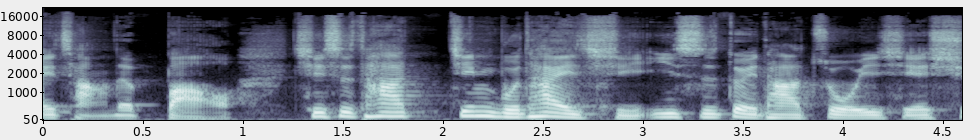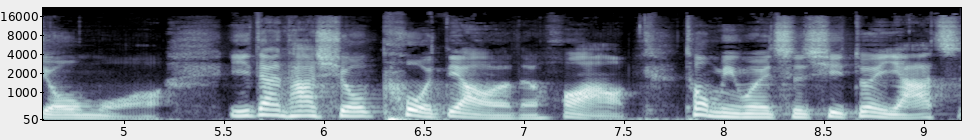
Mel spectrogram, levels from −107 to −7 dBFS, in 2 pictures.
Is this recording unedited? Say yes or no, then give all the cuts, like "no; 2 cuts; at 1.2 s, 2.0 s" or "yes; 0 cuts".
yes; 0 cuts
